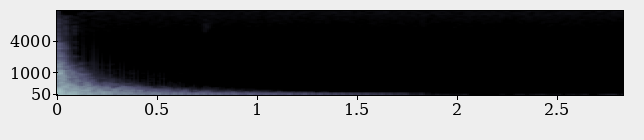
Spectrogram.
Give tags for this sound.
sticks
percs
shamanic
hand
percussive
drums
bodhran
drum
percussion
shaman
frame

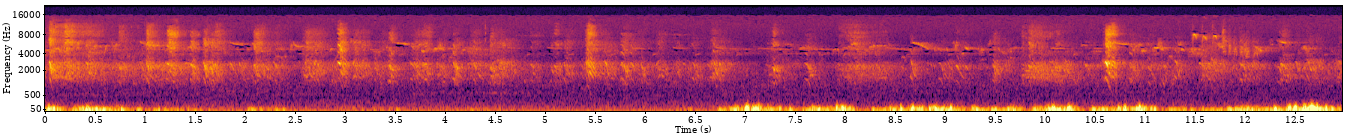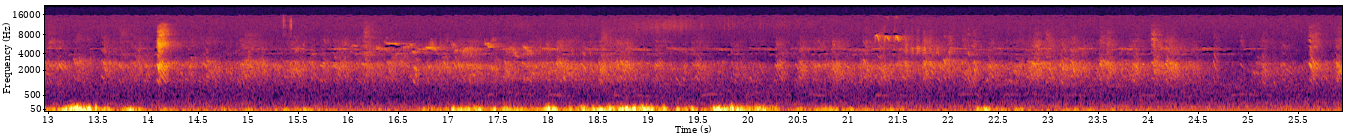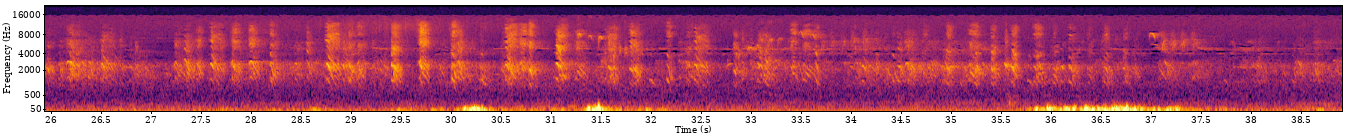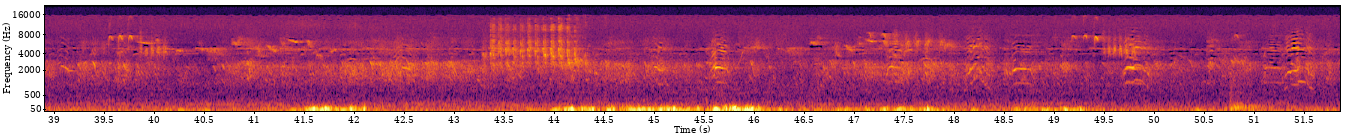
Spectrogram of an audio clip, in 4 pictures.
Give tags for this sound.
birds
flock
forest

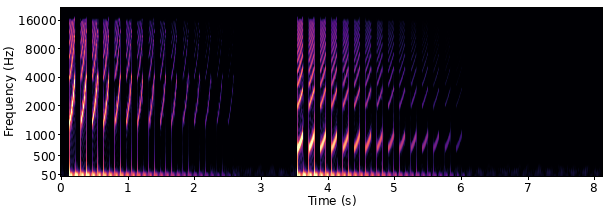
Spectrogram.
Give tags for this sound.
Soundeffects
Atari

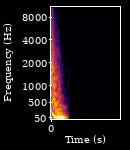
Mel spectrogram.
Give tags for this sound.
bass
beat
distorted
distortion
drum
drumloop
hard
hardcore
kick
kickdrum
melody
progression
synth
techno
trance

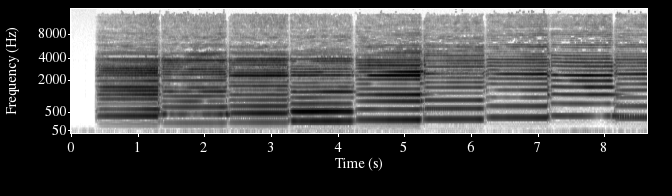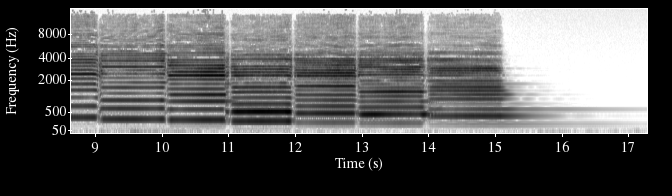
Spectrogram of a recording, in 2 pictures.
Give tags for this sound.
violin
neumann-U87
scale
Amajor
good-sounds

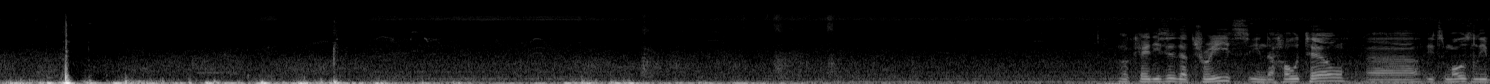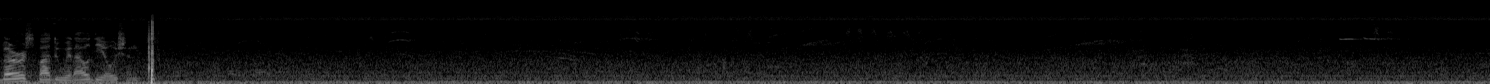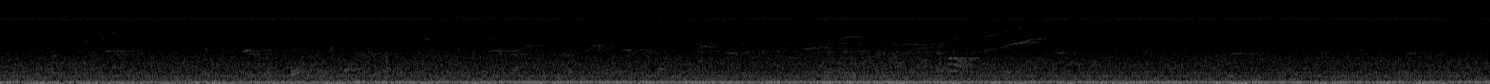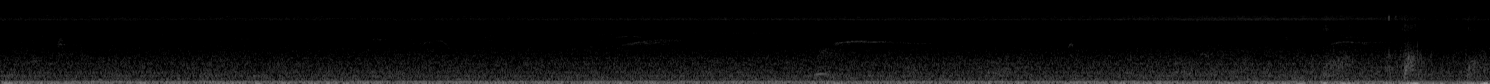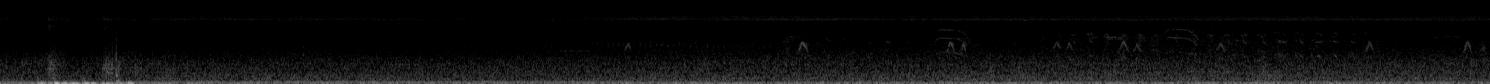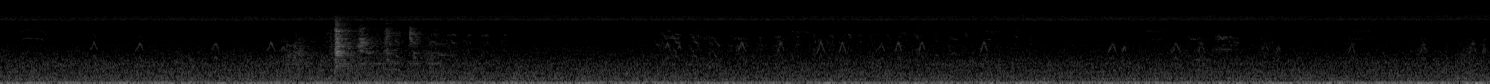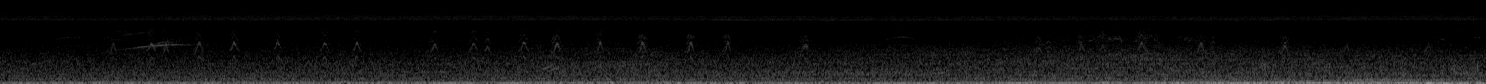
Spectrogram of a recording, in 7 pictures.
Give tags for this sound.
trees
arboles
wind
ambiance
pradera
forrest
jungle
bosque
nature
amvient
pajaritos
field-recording
ambiente
birds
meadow
selva
viento

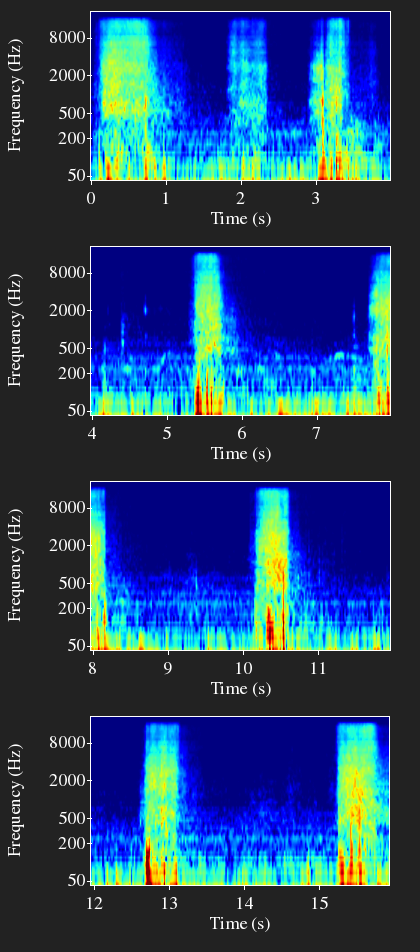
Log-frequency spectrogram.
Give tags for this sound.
cloth
film
foley

